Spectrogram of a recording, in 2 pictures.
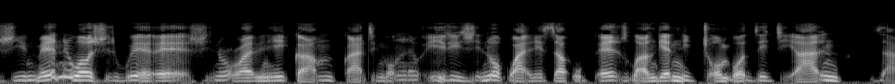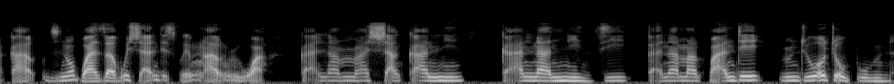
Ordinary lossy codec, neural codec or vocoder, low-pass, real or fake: MP3, 48 kbps; autoencoder, 22.05 kHz, a latent of 192 numbers a frame, VITS, trained on many speakers; 7.2 kHz; fake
